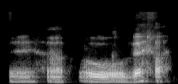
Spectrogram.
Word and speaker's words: מאחוריך: The pronunciation is not very obvious. Listen. מאחוריך.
